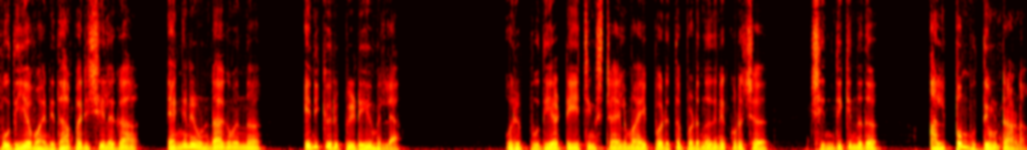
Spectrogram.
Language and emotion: Malayalam, fearful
